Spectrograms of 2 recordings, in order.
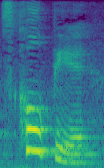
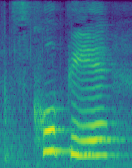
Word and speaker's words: Skopje: Look here, Skopje. This J will not be pronounced. It will be silent. Skopje, Macedonia.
